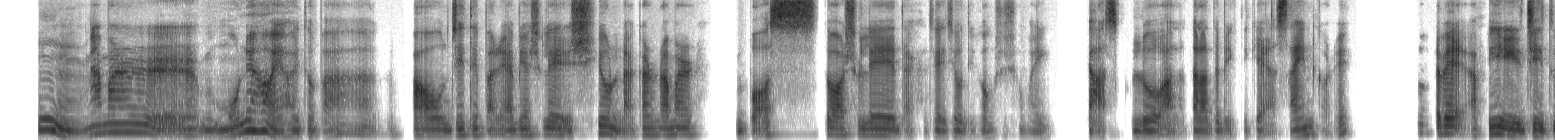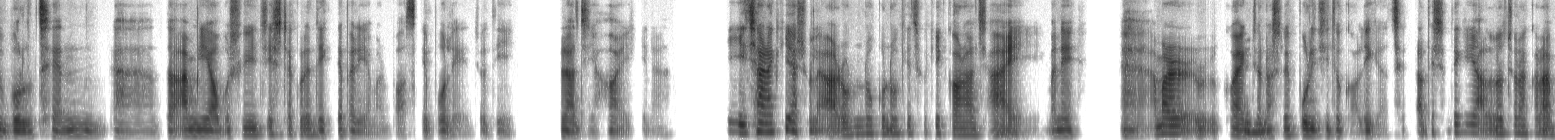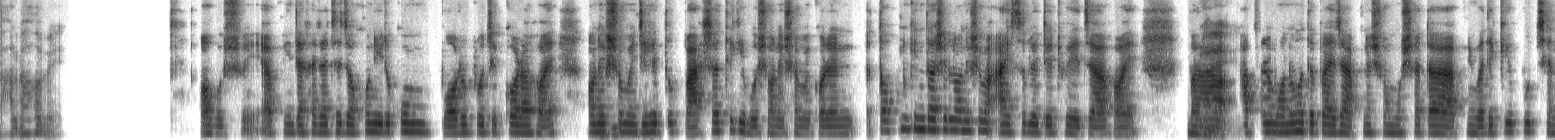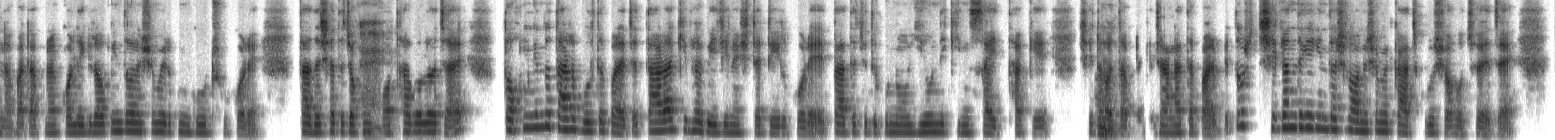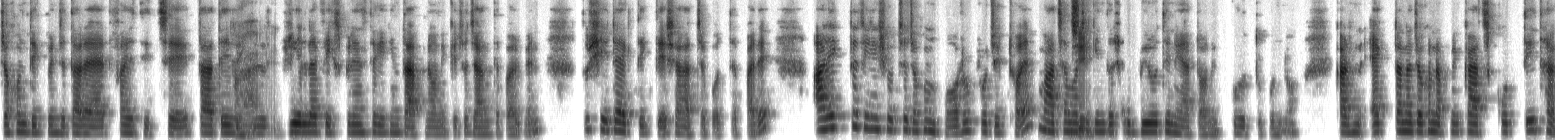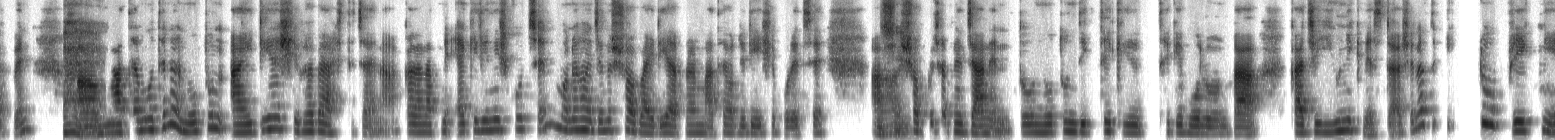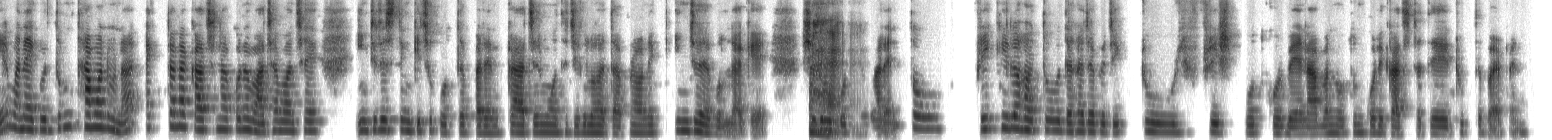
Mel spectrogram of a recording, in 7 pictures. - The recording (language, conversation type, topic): Bengali, advice, দীর্ঘমেয়াদি প্রকল্পে মনোযোগ ধরে রাখা ক্লান্তিকর লাগছে
- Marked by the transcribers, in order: in English: "অ্যাসাইন"; tapping; in English: "আইসোলেটেড"; in English: "গো থ্রু"; in English: "ইউনিক ইনসাইড"; in English: "এডভাইস"; in English: "রিয়াল লাইফ এক্সপেরিয়েন্স"; in English: "ইউনিকনেস"; in English: "ইন্টারেস্টিং"; in English: "এনজয়েবল"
